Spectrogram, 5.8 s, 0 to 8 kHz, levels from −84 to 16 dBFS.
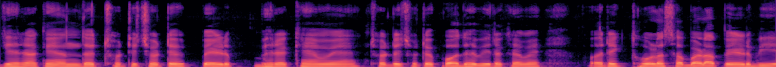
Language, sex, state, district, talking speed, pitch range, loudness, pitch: Hindi, male, Jharkhand, Ranchi, 215 wpm, 130-140 Hz, -16 LUFS, 135 Hz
